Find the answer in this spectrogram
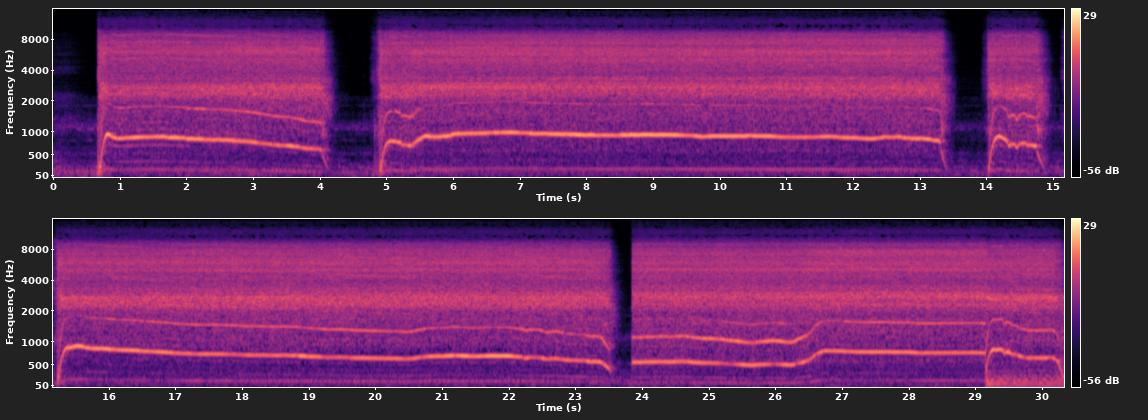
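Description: Power belt file sanding an aluminium motorcycle engine crankcase: a whine with a hiss over it, sagging in pitch as the belt is pressed into the metal and climbing back when eased off. The tool stops and restarts about four seconds in, twice around fourteen seconds and again near twenty-four seconds.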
